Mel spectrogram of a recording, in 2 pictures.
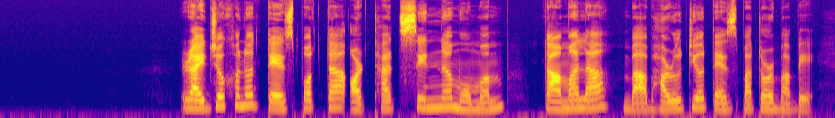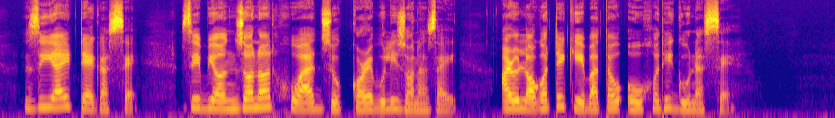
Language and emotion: Assamese, neutral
